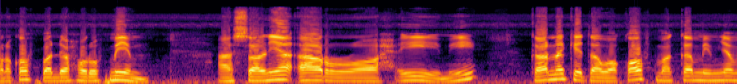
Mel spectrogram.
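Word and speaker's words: الرَّحِيم: Maka kita baca ini kita boleh memanjangkan dua harakat, empat harakat ataupun enam harakat. Contoh arrahim itu dua harakat. Kalau ee apa namanya? Kalau empat harakat arrahim ya.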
